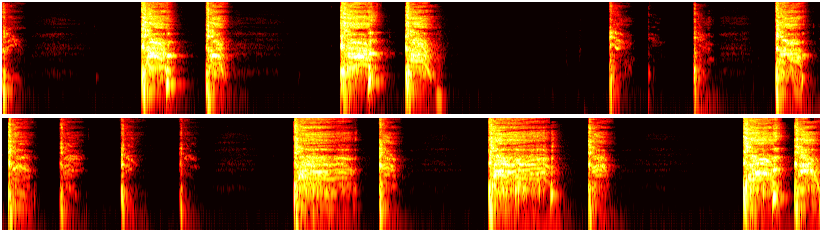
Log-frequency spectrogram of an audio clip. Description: Another little allergy cough for you. Dry and wheezy.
